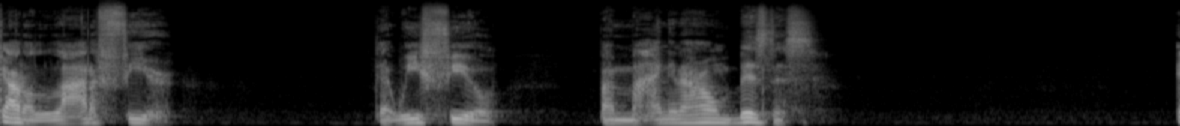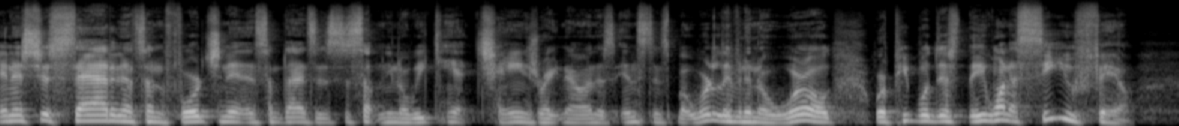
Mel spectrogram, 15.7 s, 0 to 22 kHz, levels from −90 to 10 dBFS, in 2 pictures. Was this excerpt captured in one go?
yes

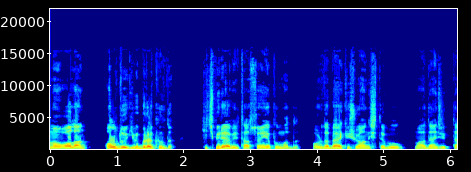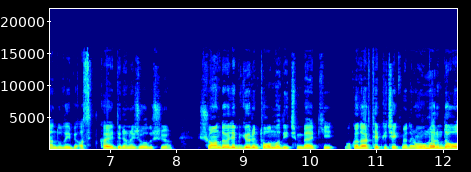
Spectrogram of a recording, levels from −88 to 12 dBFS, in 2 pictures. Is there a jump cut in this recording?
yes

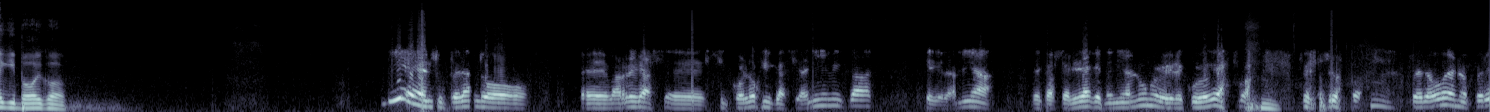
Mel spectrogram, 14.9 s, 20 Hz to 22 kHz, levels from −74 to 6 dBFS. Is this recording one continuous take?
no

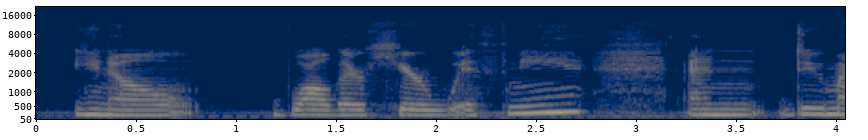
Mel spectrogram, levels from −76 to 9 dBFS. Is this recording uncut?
yes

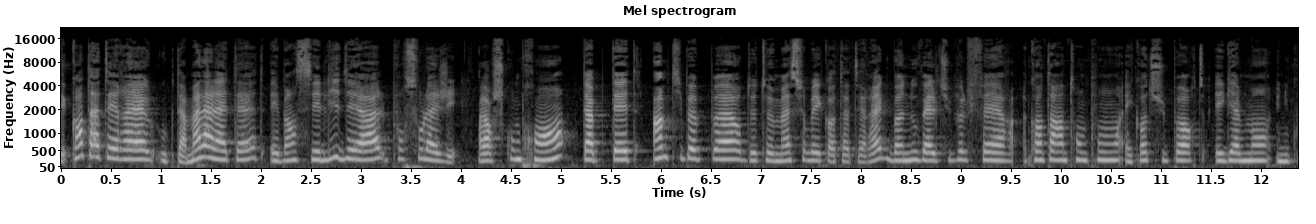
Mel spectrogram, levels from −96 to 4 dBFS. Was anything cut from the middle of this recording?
yes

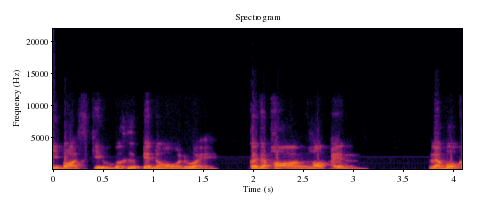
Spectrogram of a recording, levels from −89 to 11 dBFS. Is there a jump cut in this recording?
no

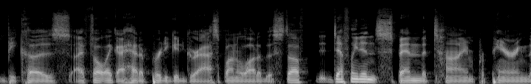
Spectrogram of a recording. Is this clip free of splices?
no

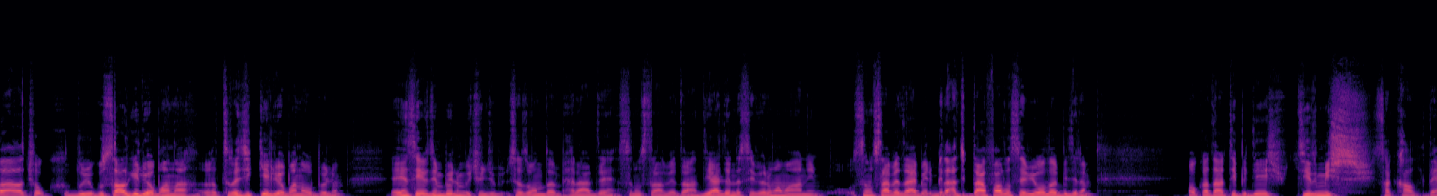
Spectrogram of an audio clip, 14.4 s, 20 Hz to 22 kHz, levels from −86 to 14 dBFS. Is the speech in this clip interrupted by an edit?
yes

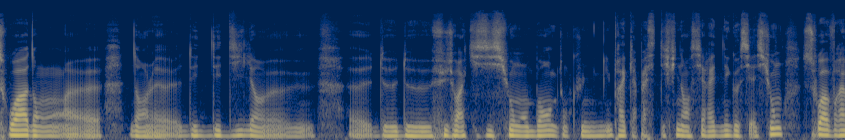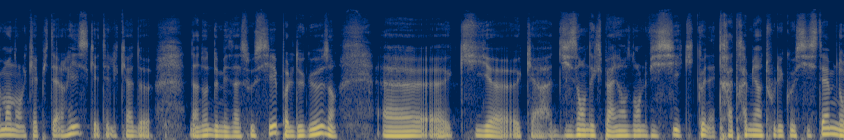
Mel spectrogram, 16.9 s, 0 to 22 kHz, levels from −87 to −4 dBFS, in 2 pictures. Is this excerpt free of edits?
yes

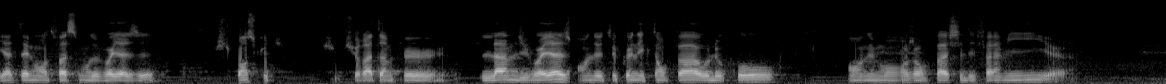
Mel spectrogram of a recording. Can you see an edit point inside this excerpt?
yes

